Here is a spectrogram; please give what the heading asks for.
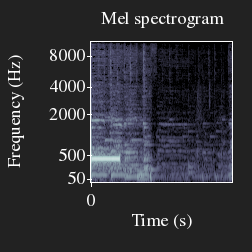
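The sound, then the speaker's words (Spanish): An outgoing phone call to Mexico plays a single steady ringback tone, a loud mid-pitched beep lasting about half a second, followed by much quieter background sound. “¿a quién vamos a llamar entonces? vamos a llamar a Cristian Antonio. Ahí está ya.”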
